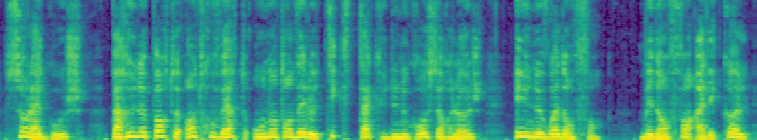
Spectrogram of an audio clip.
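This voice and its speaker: A woman narrating a classic short story as an audiobook, in a measured, literary reading style. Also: mid-range voice, mellow.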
